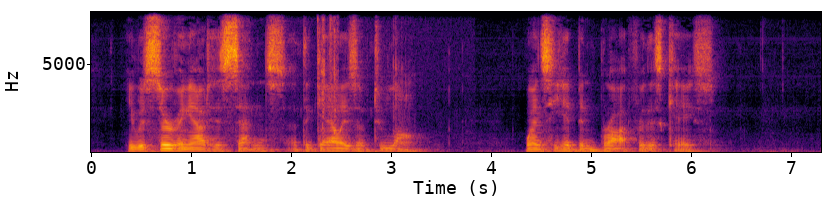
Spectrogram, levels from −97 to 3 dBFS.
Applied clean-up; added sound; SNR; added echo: neural separator model SepFormer DNS4.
